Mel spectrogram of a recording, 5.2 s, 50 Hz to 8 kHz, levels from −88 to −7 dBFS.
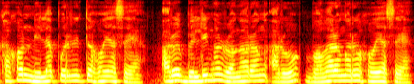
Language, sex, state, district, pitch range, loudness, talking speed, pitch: Assamese, male, Assam, Kamrup Metropolitan, 155-180 Hz, -13 LUFS, 160 wpm, 170 Hz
